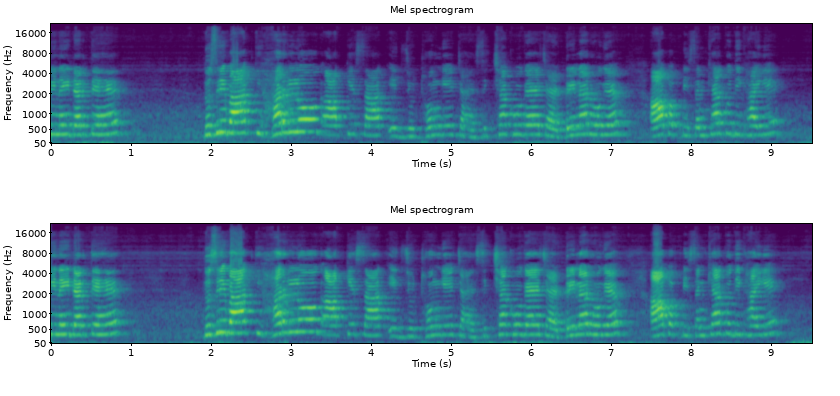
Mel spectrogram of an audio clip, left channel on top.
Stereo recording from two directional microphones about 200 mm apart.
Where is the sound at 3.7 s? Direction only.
10° right (ahead or behind).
